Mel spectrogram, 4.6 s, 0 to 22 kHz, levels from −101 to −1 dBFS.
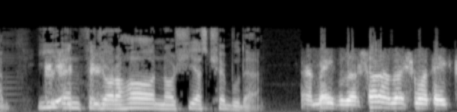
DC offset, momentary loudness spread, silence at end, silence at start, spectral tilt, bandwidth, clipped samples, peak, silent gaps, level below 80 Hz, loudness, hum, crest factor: under 0.1%; 12 LU; 0 s; 0 s; -5.5 dB/octave; 8 kHz; under 0.1%; -4 dBFS; none; -60 dBFS; -17 LUFS; none; 14 dB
